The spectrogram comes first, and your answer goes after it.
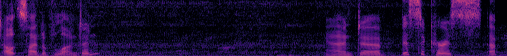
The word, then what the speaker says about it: Bicester: And uh Bicester's uh pronounced Bicester and it's spelled b i c e s t e r.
